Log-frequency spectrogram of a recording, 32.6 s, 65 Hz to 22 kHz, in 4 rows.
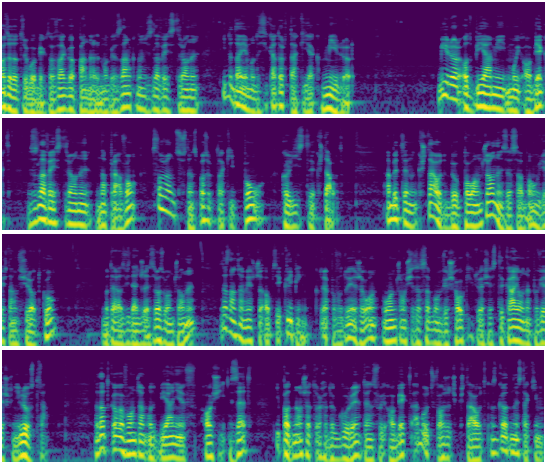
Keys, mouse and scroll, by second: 0.7 t, 3.1-6.6 drag, 8.0 Tab, 8.6 a, 8.8 a, 15.0-18.9 drag, 20.4-23.5 drag, 26.9-31.5 drag.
